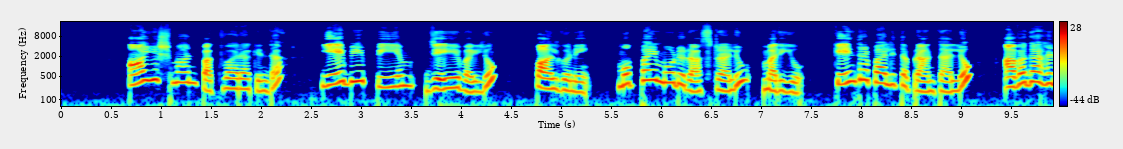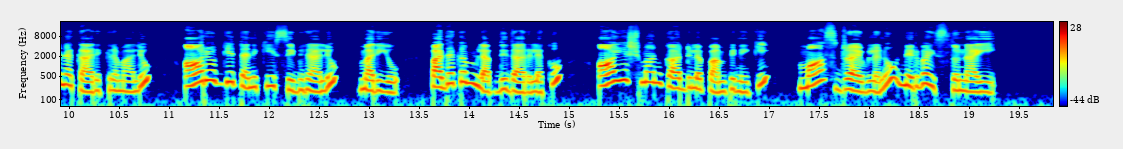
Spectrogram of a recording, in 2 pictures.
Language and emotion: Telugu, neutral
